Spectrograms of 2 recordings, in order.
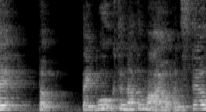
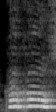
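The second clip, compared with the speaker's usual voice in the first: a much higher, loud crow's caw; bird screech; 12 semitones higher, 4 dB louder than usual. A narrator's reading. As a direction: screech like a wounded giant crow. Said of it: "screeched the bird".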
